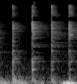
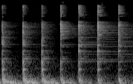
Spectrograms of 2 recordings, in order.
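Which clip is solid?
The first.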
